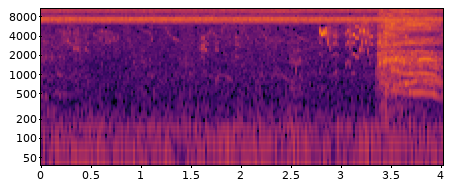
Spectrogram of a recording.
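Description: Quiet theatre room tone with a few faint short squeaks, then, about three seconds in, a woman's shriek that falls in pitch.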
